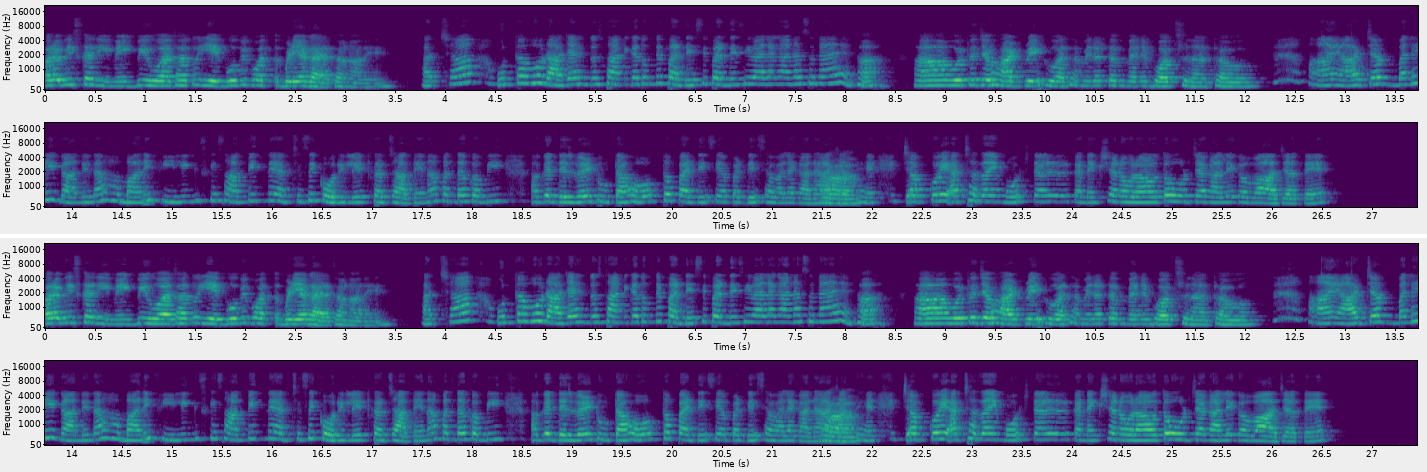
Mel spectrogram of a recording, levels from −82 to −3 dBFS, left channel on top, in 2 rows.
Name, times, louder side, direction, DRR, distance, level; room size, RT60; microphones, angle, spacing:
voice 1, 0.0-3.5 8.1-8.3 8.7-12.1 14.7-14.8 21.5-21.9, right 2 dB, 5° right, -2 dB, 0.8 m, -31 dB
voice 2, 3.8-8.1 12.3-26.5, right 2 dB, 25° right, 3 dB, 1.1 m, -34 dB
7.4 x 2.7 x 5.4 m, 0.37 s
head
